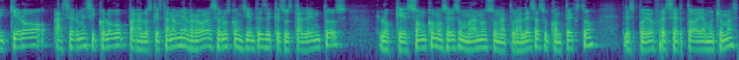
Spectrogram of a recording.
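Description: A man with a normal speaking voice talks at a fairly quick pace, his medium pitch showing ordinary variation. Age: 30s. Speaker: psychologist. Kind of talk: casual interview.

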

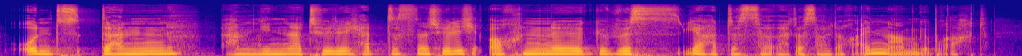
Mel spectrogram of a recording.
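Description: In a normal speaking voice, a woman talks at a fairly slow pace with fairly even intonation on a very clean recording with a silent background. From northern Germany, Dangast (Friesland). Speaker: restaurant owner from a family business. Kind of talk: interview.

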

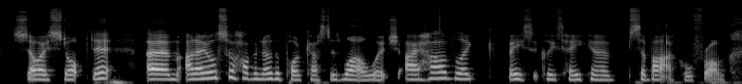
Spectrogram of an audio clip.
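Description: A woman has a plain, everyday voice, pitched fairly high with ordinary pitch variation, at a moderate pace. The sound is dry and close with no echo, on a very clean recording with a silent background. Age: young. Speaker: podcast host. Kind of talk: casual solo monologue. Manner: filler-heavy, self-correcting.

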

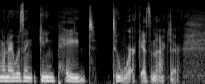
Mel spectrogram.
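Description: In a very clean recording with a silent background and a dry, close sound with no echo, a woman with an American accent uses an ordinary speaking voice, fairly low in pitch and fairly quick in pace. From US Midwest (Ferguson, Missouri). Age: 30s. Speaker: actress. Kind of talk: casual chat.

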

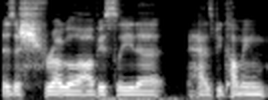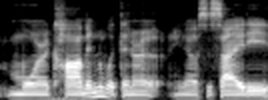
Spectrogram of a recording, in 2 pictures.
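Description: A plain, everyday voice from a man with an American accent, fairly low in pitch, at a moderate pace against a quiet background. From US Northeast (Boston, then Connecticut). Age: 20s. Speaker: podcast guest, photographer. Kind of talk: casual chat.

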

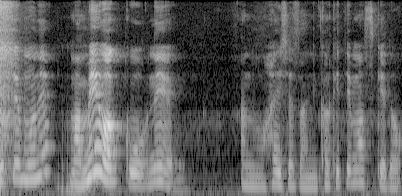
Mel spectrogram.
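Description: Speaking at a medium pitch in a relaxed tone, a woman lets her pitch swing very widely against noticeable background noise. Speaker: podcast co-host living at a temple. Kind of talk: casual chat.

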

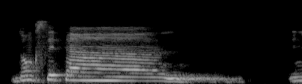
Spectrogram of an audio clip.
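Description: Lively intonation marks this woman's somewhat breathy voice at a medium pitch. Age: 60s. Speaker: physician. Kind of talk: interview. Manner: halting, frequent repetitions.

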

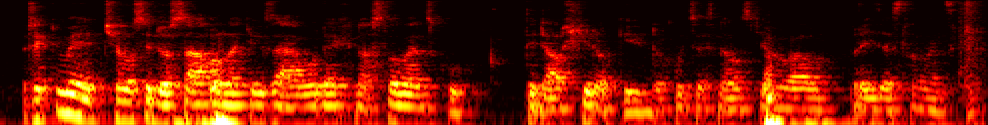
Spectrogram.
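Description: Talking at a fairly quick pace, a man with a fairly low pitch swings widely in loudness. Noticeable background noise and audible room echo fill the recording. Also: ordinary pitch variation. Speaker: podcast host. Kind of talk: casual interview.

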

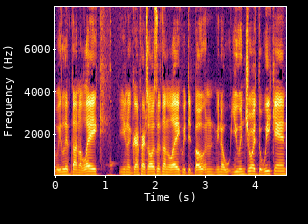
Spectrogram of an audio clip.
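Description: Speaking very fast with an American accent, a man holds a monotone, flat intonation at medium pitch in a very clean recording with a silent background. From New Jersey. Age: 30s. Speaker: person in recovery sharing his story. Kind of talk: personal testimony in casual interview.

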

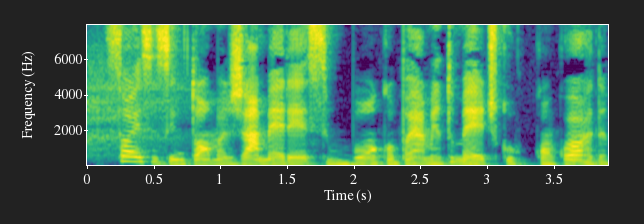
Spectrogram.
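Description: At a moderate pace and medium pitch, a woman talks in an unremarkable speaking voice on a very clean recording with a silent background. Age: 50s. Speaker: podcast host. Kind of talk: scripted narration.

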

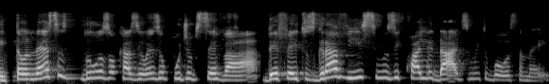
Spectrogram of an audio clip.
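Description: Against a quiet background, a woman speaks at a moderate pace in a high pitch with lively intonation. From Brasília, Brazil. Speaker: politician. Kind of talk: interview.

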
